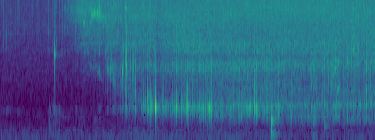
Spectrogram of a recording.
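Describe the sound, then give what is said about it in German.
Champagne is poured from a bottle, then a steady crackling fizz builds and holds, dense with tiny popping bubbles. No one speaks. “Dann nehme ich jetzt heute mal die erste Flasche ins Maul und schenke ein.”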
